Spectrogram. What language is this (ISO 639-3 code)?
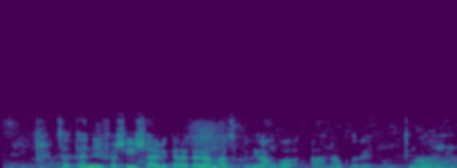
kin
